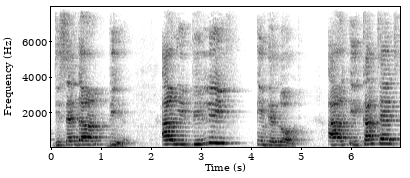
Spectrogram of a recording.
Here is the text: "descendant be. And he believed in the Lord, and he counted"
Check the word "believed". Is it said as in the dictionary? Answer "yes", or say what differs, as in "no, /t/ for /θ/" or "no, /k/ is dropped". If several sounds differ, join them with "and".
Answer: no, /d/ is dropped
